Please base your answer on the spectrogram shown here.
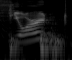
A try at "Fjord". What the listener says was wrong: Ford. It's written Fjord, but he pronounces it Ford.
